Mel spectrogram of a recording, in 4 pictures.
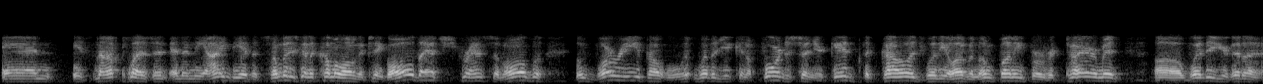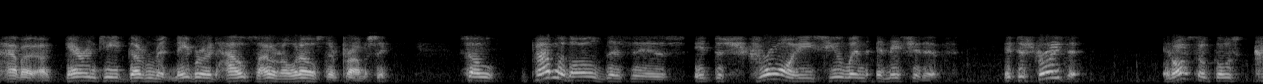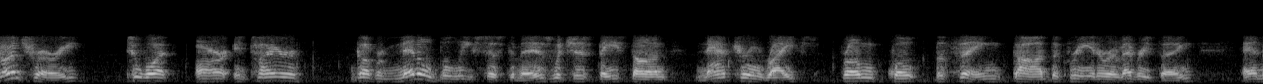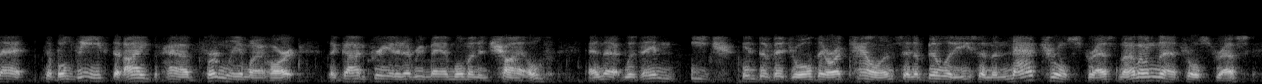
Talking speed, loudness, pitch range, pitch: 165 wpm, -26 LUFS, 135-200 Hz, 165 Hz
